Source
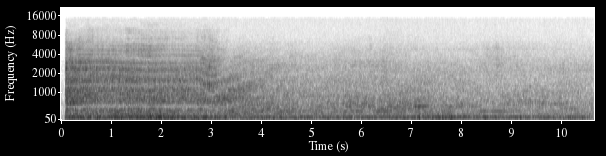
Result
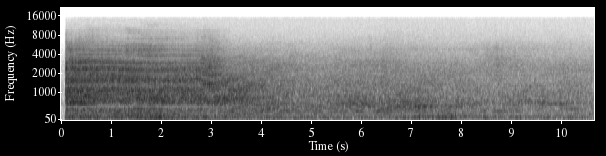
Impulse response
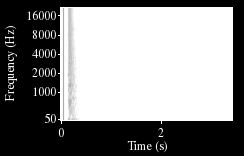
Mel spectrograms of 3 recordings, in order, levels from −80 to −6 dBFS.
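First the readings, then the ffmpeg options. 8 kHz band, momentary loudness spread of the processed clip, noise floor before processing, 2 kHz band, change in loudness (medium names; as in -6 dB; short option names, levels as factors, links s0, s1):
+7.0 dB, 14 LU, -35 dBFS, +10.0 dB, +7.5 dB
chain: -filter_complex "[0:a]asplit=2[s0][s1];[s1]highpass=f=720:p=1,volume=2.82,asoftclip=type=tanh:threshold=0.355[s2];[s0][s2]amix=inputs=2:normalize=0,lowpass=f=5200:p=1,volume=0.501,asplit=2[s3][s4];[1:a]atrim=start_sample=2205,adelay=111[s5];[s4][s5]afir=irnorm=-1:irlink=0,volume=0.794[s6];[s3][s6]amix=inputs=2:normalize=0,volume=1.68"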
